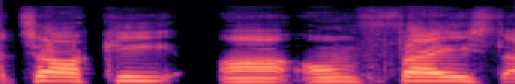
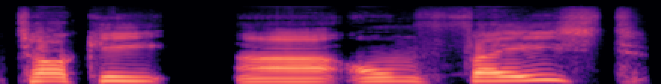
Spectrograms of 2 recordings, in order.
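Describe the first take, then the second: First: Talkie said carefully as the corrected reading of the username; careful corrected Talkie, unfazed; corrected name. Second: Turkey, unfazed read haltingly as a guess at a username; Turkey said like the country, unsure of the handle; unfazed stretched slowly, puzzling over the name; misreading the name. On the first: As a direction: fix the name to Talkie, unfazed drawn out slowly. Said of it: "But yeah, sorry". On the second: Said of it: "just checking I'm reading your name correctly". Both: Real, not acted.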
